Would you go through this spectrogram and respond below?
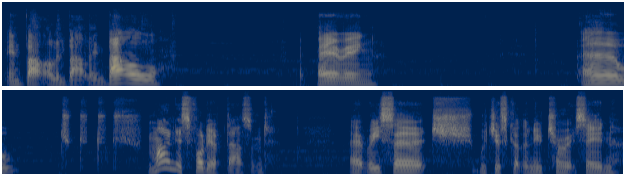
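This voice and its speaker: A man's voice: on the high side, expressive, takes it slowly, pauses often, smooth, no echo, soft background music. A British man casually commentating a strategy game on a livestream, chatting with viewers and muttering rambling asides to himself as he plays.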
